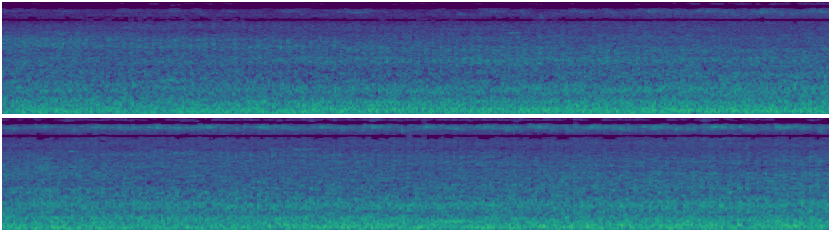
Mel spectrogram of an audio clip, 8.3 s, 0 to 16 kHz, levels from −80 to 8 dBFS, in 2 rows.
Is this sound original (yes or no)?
yes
